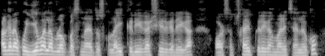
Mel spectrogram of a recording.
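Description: A man's voice: a little high, very fast, a little mellow, no echo. A young man talking casually to his viewers as a vlogger, chatty and friendly with the camera. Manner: chatty, addresses viewers as guys. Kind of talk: casual vlog chat.

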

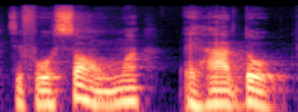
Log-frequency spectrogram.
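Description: A man's voice: low-pitched, steady tone, takes it slowly, a little mellow. A teacher working through exam questions step by step, asking and answering his own questions. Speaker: Portuguese teacher. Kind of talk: exam prep lesson.

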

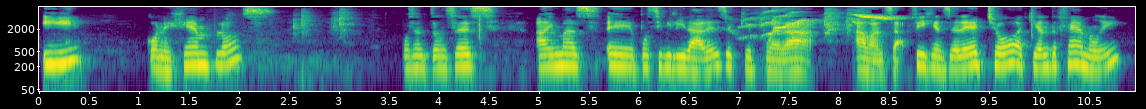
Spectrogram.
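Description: A woman's voice: medium pitch, slow pace, sharp tone, slight background noise. A woman teaching an online pronunciation lesson, explaining step by step and often checking in with her listeners. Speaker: English teacher.

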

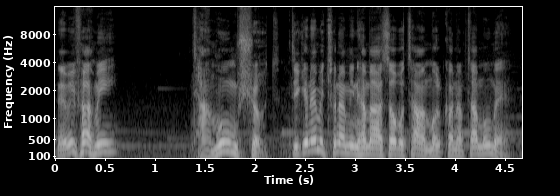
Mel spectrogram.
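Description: A man's voice: on the high side, big pitch swings, faint music behind. An actor dubbing a distraught young father in a TV drama, pleading and breaking into raised cries. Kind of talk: Persian dub of a TV drama.

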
